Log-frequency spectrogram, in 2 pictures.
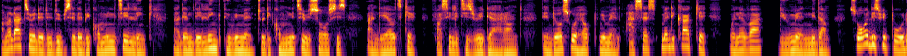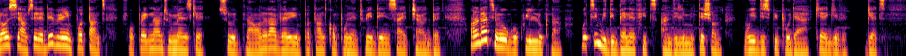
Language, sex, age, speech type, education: Nigerian Pidgin, male, 46-60, spontaneous, tertiary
